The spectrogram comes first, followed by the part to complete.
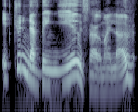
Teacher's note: fall rising tone there on you implies that the contrast is being made between him and another person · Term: contrastive stress, full rising tone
